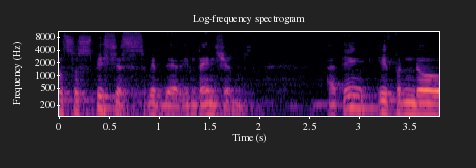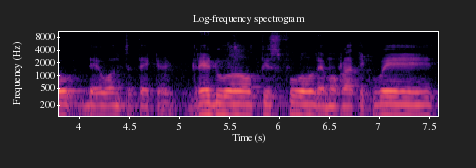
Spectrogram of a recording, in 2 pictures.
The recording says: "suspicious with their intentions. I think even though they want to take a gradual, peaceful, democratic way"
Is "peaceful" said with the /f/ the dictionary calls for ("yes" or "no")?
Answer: yes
